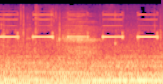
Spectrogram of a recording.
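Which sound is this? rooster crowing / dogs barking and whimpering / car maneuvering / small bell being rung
car maneuvering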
